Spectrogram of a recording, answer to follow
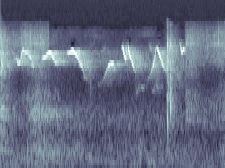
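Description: Faint bird song: a string of high whistled notes that slide up and down, one after another.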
